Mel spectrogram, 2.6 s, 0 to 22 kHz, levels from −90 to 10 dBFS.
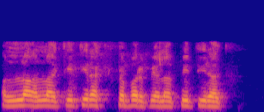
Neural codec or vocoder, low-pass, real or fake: none; 5.4 kHz; real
